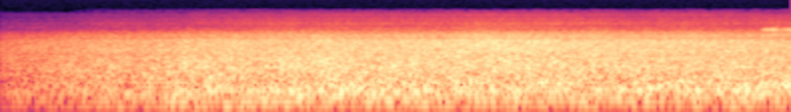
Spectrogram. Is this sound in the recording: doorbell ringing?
no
